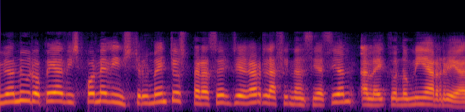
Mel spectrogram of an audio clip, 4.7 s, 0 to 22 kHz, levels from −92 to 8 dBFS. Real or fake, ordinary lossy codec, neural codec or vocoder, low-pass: fake; none; codec, 16 kHz, 1 kbps, FunCodec, trained on Chinese and English, 50 frames a second; none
